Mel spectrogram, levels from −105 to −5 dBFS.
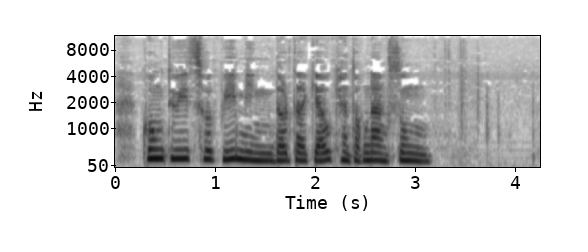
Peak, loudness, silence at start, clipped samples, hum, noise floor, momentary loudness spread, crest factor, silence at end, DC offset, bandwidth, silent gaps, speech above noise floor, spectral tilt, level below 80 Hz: -2 dBFS; -19 LUFS; 0 s; under 0.1%; none; -52 dBFS; 5 LU; 16 dB; 1.1 s; under 0.1%; 12 kHz; none; 34 dB; -6 dB/octave; -64 dBFS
